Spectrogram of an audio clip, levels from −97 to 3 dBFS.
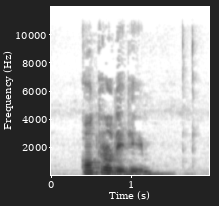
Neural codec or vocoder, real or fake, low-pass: none; real; 10.8 kHz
